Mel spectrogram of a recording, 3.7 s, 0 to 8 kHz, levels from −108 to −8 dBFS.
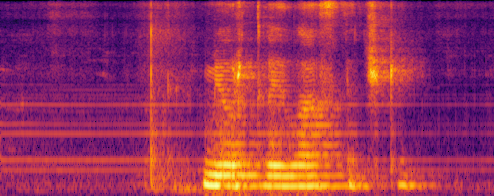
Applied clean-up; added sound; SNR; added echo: neural separator model SepFormer DNS4.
